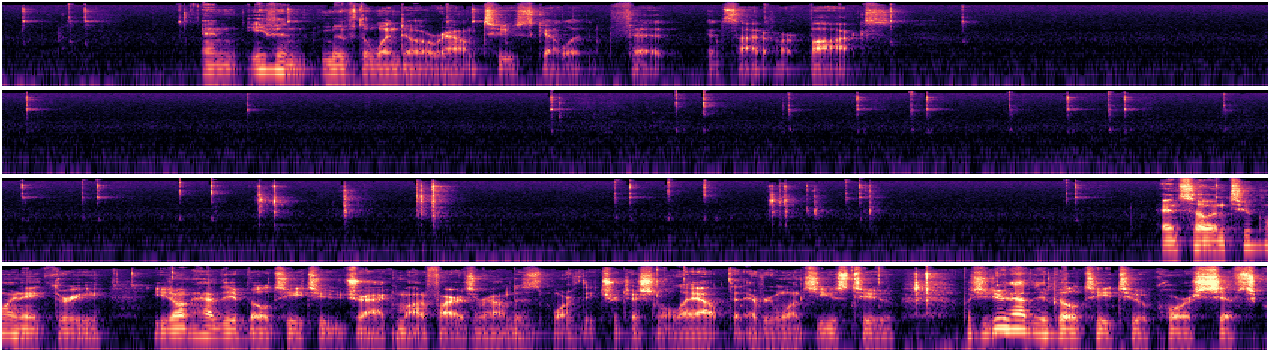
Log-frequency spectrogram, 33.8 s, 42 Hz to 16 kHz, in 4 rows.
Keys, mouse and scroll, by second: 0.5 click, 1.2 click, 3.0 click, 5.1 click, 6.4 click, 10.1 click, 13.0 middle click, 13.2-13.5 scroll up 3, 13.7 click, 14.5 click, 15.2 click, 15.9 click, 16.6 click, 17.4 click, 17.8 scroll down 6, 17.9 scroll up 2, 18.2 middle click, 18.6 q, 19.7 alt+v, 21.0 click, 21.4 middle click, 21.8 scroll up 2, 22.0 q, 22.5 ctrl+click, 23.4-24.0 scroll up 4, 24.0 click, 24.9 click, 26.1 click, 29.9 middle click, 31.0 middle click, 31.4 q, 31.9 click, 32.5-33.1 shift+scroll up 6, 33.1-33.5 shift+scroll down 6.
